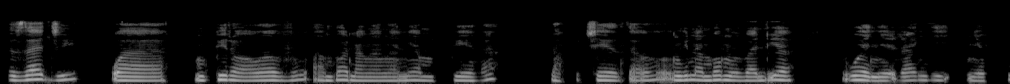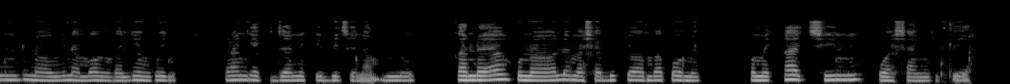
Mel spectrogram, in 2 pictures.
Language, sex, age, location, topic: Swahili, female, 18-24, Kisii, government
